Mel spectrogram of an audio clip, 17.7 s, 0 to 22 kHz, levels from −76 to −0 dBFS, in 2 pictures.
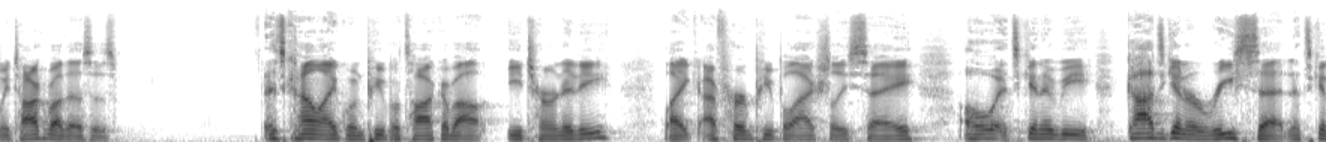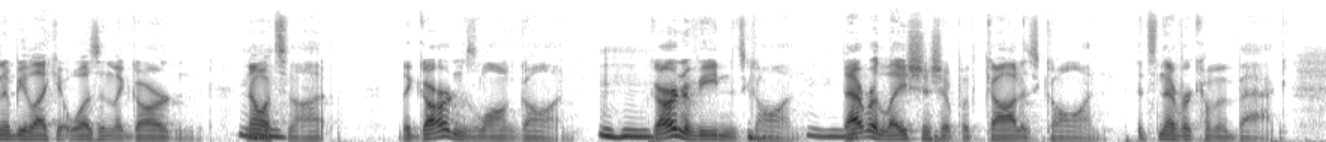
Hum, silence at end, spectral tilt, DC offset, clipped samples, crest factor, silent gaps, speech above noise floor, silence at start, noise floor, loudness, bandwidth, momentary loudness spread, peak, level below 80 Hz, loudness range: none; 0 s; -5 dB/octave; under 0.1%; under 0.1%; 22 dB; none; 40 dB; 0 s; -65 dBFS; -25 LUFS; 16.5 kHz; 14 LU; -2 dBFS; -46 dBFS; 3 LU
